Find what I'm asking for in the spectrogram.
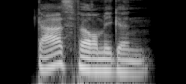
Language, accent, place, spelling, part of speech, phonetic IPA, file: German, Germany, Berlin, gasförmigen, adjective, [ˈɡaːsˌfœʁmɪɡn̩], De-gasförmigen.ogg
- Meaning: inflection of gasförmig: 1. strong genitive masculine/neuter singular 2. weak/mixed genitive/dative all-gender singular 3. strong/weak/mixed accusative masculine singular 4. strong dative plural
